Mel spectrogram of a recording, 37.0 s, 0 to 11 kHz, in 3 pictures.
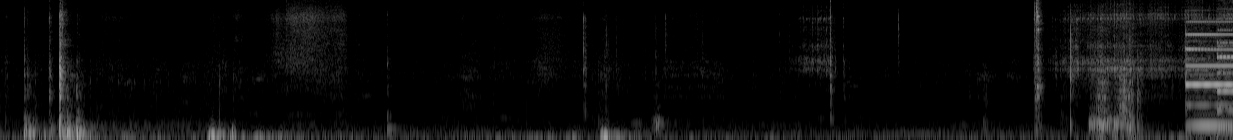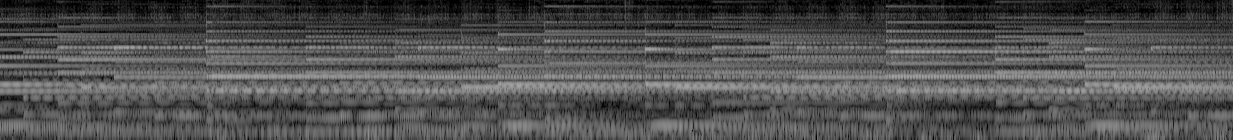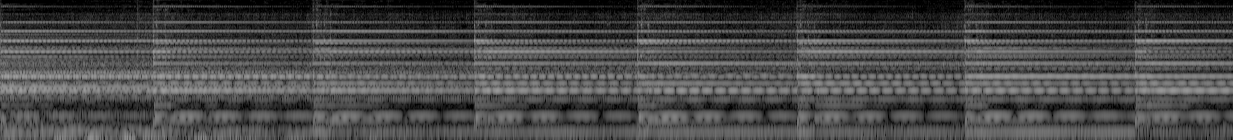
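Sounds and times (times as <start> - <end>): clock striking on chime rods: 11.8 - 36.9.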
